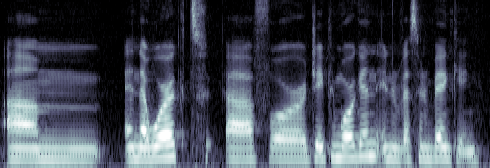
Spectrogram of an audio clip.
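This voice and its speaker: A startup founder in her thirties addresses students live in a casual, joking talk, chatting and throwing in asides. She has an Israeli accent with some English schooling behind it. Her fairly low, clear, resonant voice keeps fairly even intonation at a measured pace.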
